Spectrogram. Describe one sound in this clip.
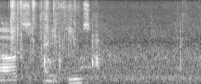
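A plastic bag rustles and crinkles in hands.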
